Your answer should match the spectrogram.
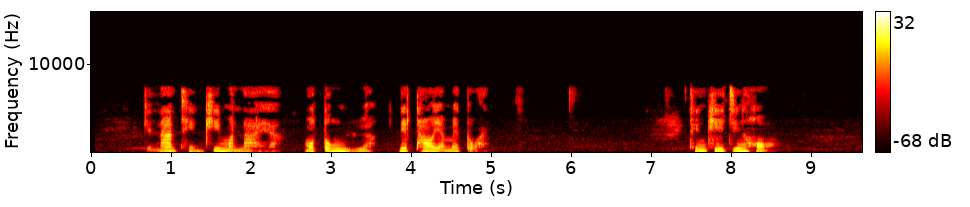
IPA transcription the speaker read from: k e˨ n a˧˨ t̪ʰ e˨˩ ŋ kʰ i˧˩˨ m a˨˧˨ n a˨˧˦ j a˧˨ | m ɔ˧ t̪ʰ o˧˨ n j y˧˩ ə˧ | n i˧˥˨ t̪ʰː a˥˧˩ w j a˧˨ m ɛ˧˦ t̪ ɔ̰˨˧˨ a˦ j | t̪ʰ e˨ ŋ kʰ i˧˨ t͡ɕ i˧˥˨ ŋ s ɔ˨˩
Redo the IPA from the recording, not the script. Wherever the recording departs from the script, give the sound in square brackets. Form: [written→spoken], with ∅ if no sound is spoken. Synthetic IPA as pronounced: k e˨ n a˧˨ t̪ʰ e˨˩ ŋ kʰ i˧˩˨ m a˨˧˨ n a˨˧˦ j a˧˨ | m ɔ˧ [t̪ʰ→t̪] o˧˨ [n→ŋ] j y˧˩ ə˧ | n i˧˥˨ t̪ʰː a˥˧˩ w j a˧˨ m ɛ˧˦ t̪ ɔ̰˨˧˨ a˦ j | t̪ʰ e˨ ŋ kʰ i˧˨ t͡ɕ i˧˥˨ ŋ [s→h] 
